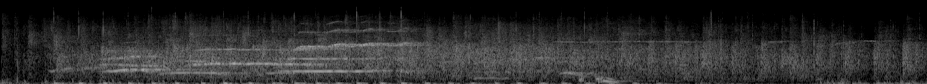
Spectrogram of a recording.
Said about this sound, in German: Dafür riesen Applaus an euch.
